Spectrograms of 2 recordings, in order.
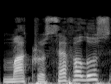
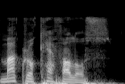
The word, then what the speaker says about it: macrocephalus: hardcore manly Hellenistic case so it's not it's not like macrocephalus it's macro catholus so that's one thing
